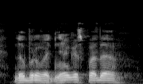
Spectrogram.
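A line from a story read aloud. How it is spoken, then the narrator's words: Almost cheerful greeting. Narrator (Russian): почти весело поприветствовал я их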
